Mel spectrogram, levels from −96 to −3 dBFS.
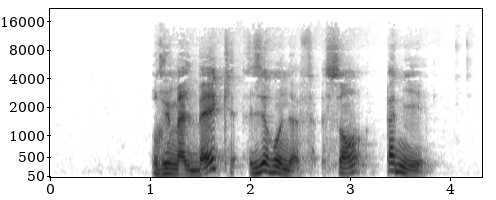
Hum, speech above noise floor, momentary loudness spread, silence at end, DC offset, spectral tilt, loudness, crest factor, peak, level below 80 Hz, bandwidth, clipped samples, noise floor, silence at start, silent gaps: none; 60 dB; 12 LU; 0.6 s; under 0.1%; -6.5 dB/octave; -21 LUFS; 18 dB; -4 dBFS; -64 dBFS; 13 kHz; under 0.1%; -80 dBFS; 1.05 s; none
